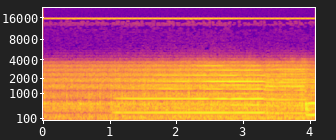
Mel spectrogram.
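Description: Soft background film score of long held notes, growing louder about a second in and moving to a new note near the end.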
